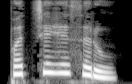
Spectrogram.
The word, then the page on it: ಪಚ್ಚೆಹೆಸರು: Kannada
